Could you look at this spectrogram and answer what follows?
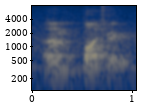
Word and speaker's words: Bontrager: How do you pronounce it? Bontrager.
